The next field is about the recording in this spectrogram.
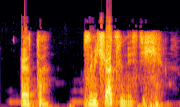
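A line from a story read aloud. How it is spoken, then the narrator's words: Sighing. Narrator (Russian): вздохнула Искра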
